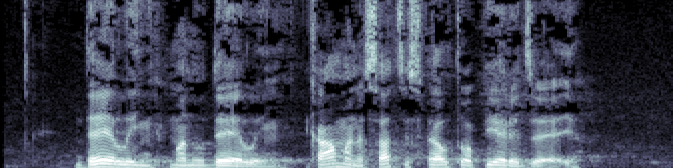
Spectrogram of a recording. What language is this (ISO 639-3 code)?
lav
